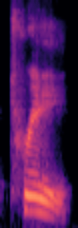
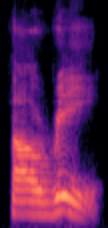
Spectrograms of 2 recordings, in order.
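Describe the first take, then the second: First: The word starts with a plain t sound. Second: The word starts with a th sound. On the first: It marks the speaker as using Pidgin English. The speaker calls it wrong. "don't say tree" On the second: It marks the speaker as using standard English. The speaker calls it right. "It is three"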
